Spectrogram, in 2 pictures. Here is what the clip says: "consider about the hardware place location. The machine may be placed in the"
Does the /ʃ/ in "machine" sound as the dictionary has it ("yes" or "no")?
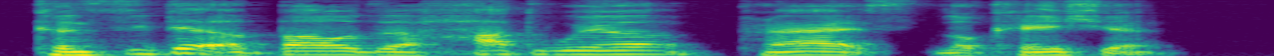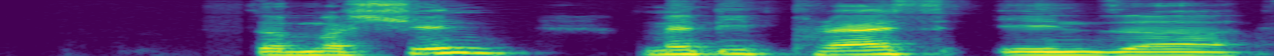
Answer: yes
